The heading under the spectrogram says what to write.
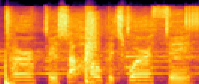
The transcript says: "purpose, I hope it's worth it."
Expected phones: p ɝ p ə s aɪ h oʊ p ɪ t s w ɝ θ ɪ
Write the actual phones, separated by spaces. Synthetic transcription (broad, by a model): p ɝ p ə s aɪ h oʊ p ɪ t s w ɝ θ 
